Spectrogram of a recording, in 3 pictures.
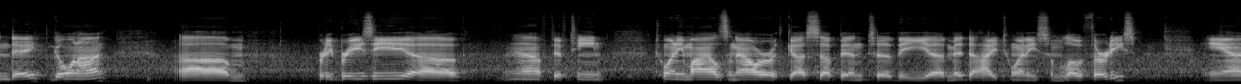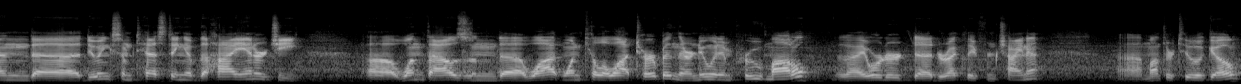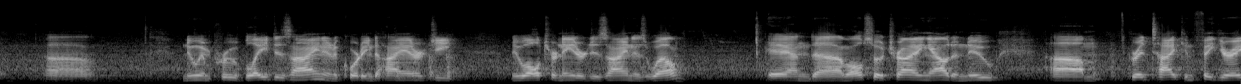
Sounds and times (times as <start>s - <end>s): Speech: 0.0s - 1.1s, 1.8s - 2.6s, 3.2s - 11.4s, 12.0s - 22.9s, 23.6s - 25.8s, 26.6s - 29.4s, 30.0s - 31.7s, 32.4s - 37.2s.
